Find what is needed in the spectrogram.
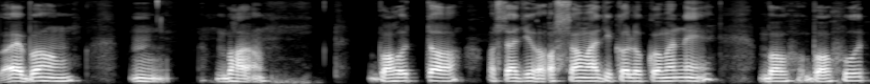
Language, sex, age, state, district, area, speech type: Odia, male, 18-30, Odisha, Kalahandi, rural, spontaneous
